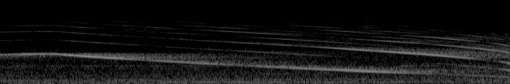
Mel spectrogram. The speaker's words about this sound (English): You can you kind of step into an alley or kind of climb into an alley, and you glance out it just as these cop cars come roaring past you, come around the block, and you can like hear the tone shift as they go into that underground parking garage.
